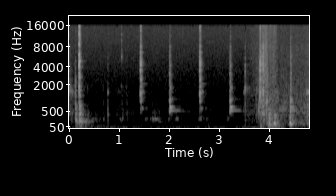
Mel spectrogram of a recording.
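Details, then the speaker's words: 1980 Dodge W200 with Magnum 5.9L during restoration, ignition on, electrical checks: crisp ticks every 0.6–0.7 seconds in quiet cab; turn signal flasher working normally, though dash lights and other lights don't work. "got a turn signal. I see it blinking. Oh, yeah. So we got a blinker there."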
